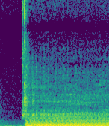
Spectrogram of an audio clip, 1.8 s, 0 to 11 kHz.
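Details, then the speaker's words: Replacement Seaflo 33 series water pump, recorded outside a closed cabinet: a soft, steady low rumble with even pulsing instead of a high-pitched scream, filling the accumulator quickly; normal, quiet operation. "it seems like the sound is actually much lower frequency than the other one. The other one sounded like a high-pitched screaming banshee. Where this one's kind of a low rumble."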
